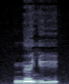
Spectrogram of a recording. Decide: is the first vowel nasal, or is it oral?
nasal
